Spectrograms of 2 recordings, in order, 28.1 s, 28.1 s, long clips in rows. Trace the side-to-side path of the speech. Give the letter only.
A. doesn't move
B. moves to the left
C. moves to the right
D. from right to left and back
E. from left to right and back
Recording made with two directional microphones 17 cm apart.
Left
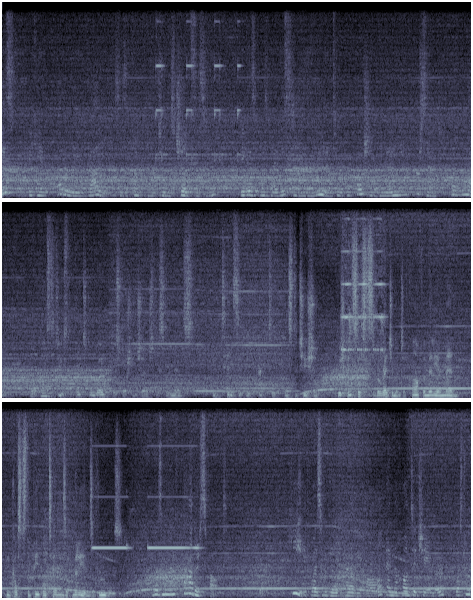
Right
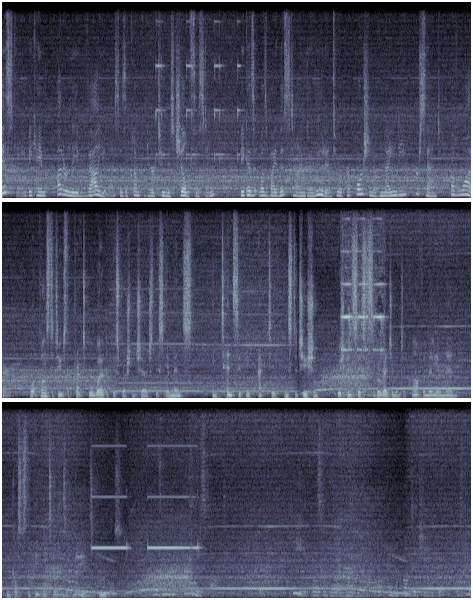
B.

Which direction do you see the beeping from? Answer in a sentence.
You can hear the beeping on the right.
